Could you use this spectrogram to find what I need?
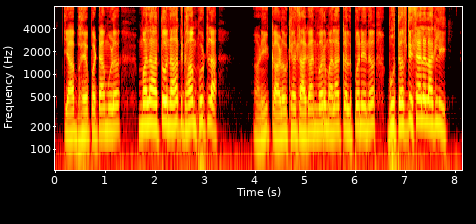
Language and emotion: Marathi, fearful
